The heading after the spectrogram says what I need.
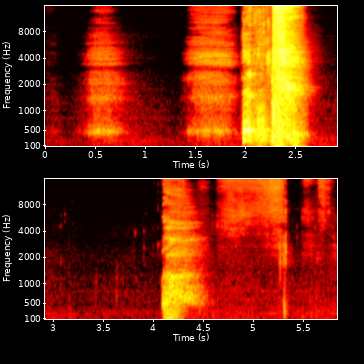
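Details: Induced wet, powerful sneezes, including doubles: quick indrawn breaths, then a forceful wet double sneeze and another sneeze a moment later.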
